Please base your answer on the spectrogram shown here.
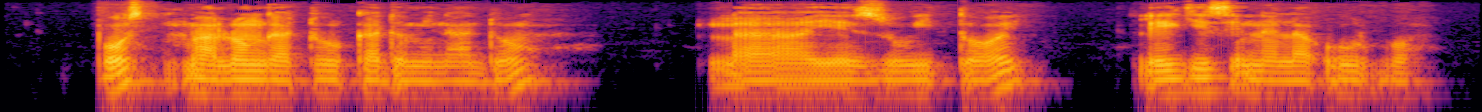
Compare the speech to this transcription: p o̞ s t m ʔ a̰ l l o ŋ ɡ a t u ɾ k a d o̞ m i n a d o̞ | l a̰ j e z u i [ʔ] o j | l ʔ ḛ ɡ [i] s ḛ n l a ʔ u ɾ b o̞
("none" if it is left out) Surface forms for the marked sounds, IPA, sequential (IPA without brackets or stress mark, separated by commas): t, i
